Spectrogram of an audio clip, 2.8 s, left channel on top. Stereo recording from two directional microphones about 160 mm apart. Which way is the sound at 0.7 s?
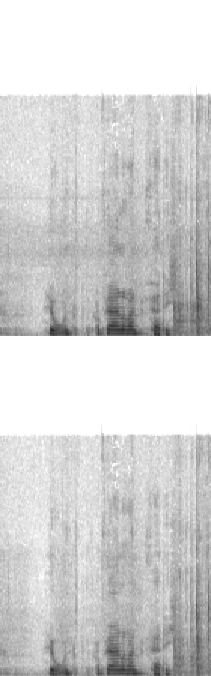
10° left (ahead or behind).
